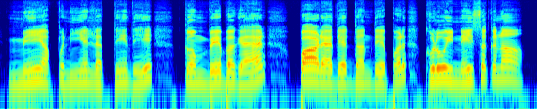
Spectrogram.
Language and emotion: Dogri, fearful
